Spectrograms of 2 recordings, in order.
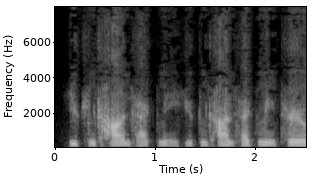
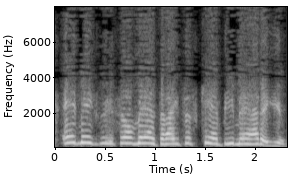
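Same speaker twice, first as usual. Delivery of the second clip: put-on much higher, louder exasperated teen voice; frustrated daughter; 11 semitones higher, 6 dB louder than usual. Daughter to her mother, half-laughing frustration. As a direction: vent the fake fury of a kid who can't stay angry. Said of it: "she was like".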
